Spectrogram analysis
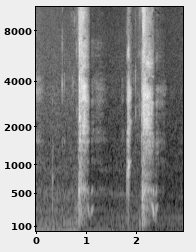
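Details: A girl sneezes twice, each a sharp hissing burst with a brief vocal tail, separated by a quick intake of breath; a sneezing fit.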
